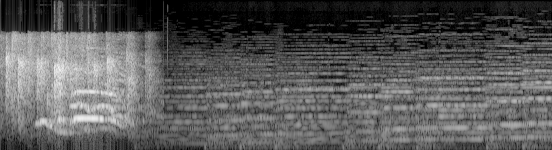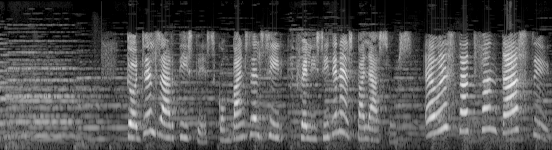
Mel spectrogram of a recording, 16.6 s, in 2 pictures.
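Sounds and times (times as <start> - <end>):
audience applause: 0.0 - 2.5
speech: 10.3 - 16.5.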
